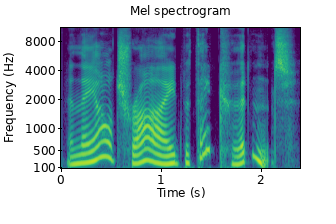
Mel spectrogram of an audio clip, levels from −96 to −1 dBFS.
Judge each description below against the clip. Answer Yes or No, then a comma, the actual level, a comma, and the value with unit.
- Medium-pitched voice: No, high, 240 Hz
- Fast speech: No, average, 175 wpm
